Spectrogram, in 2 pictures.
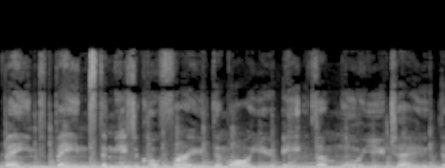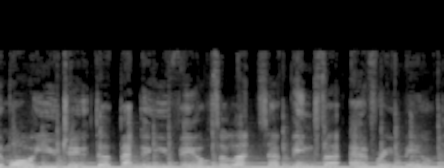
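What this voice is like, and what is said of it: Very British accent. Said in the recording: “is that a very British accent? ... Very exploded. British. ... So it has to be an English voice.”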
